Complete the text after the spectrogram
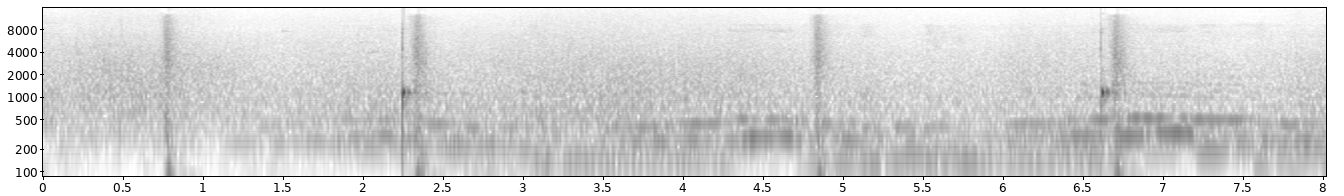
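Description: Cheerful game music plays softly.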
